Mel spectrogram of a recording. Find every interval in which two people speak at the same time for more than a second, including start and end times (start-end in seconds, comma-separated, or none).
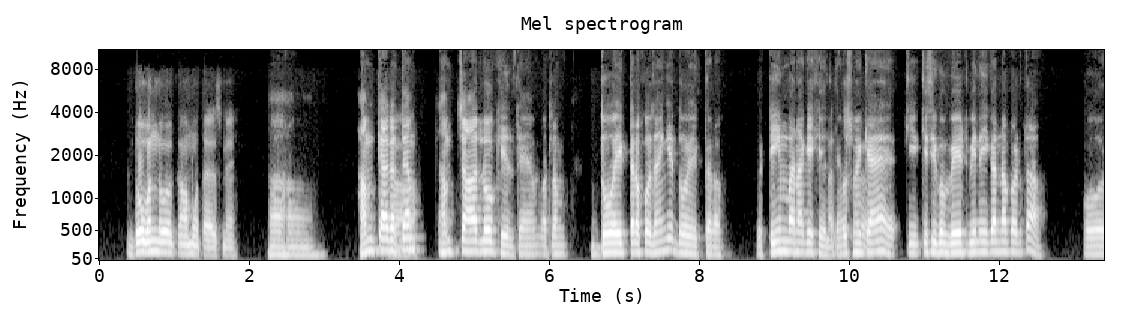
none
